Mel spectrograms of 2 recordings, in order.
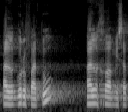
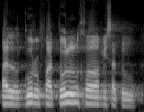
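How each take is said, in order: First: The two words are said separately. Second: The two words are linked together. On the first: "ketika apa namanya berhenti" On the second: "kalau disambung"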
